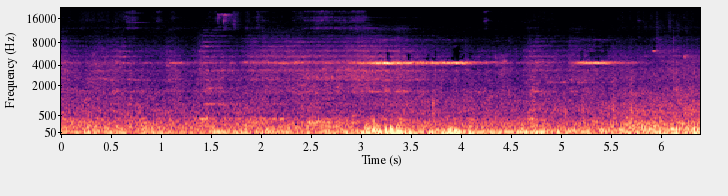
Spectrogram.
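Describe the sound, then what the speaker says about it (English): A Sydney Trains train passes through Erskineville station, its wheels squealing in high, sustained tones over a low rolling rumble at moderate distance. "next train through platform 3 will not stop"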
